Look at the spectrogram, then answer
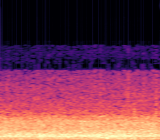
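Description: Rain pours down steadily during a baseball game in an MLB video game, a dense, even hiss of drops on surfaces with no talk over it.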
